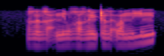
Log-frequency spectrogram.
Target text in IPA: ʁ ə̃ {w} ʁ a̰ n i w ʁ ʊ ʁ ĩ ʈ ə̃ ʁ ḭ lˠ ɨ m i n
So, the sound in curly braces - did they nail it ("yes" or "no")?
no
